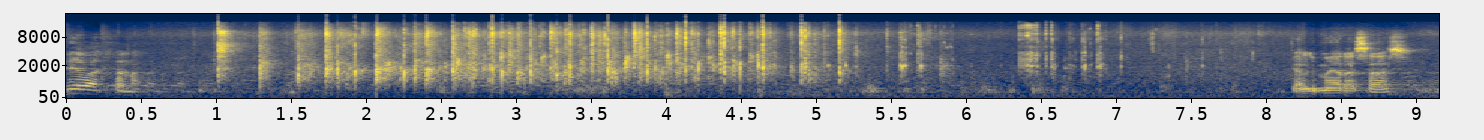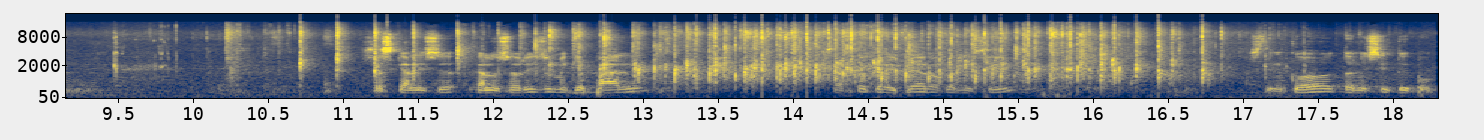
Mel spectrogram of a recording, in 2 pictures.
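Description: A crowd applauds outdoors.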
